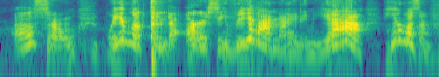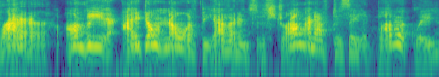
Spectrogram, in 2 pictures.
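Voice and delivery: high, creaky, raspy put-on voice. Showing how the Marge voice would read the line: Marge voice. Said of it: "The Marge voice would be going".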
